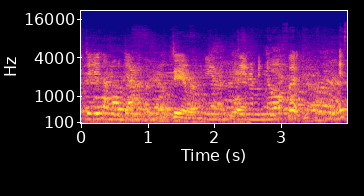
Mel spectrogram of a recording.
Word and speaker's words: Dereham: Is it pronounced Dereham or Dereham?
